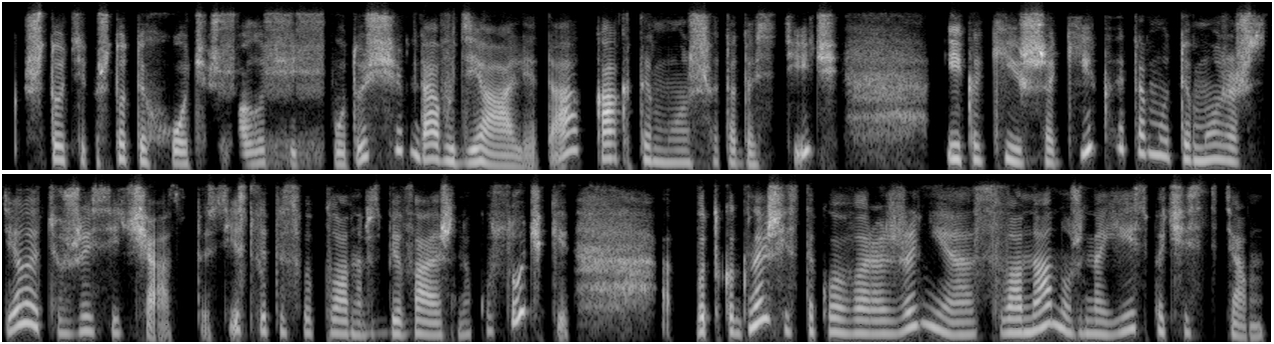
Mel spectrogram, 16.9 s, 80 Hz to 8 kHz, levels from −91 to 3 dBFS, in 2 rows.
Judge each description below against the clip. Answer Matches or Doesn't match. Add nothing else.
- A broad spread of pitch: Doesn't match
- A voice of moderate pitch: Doesn't match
